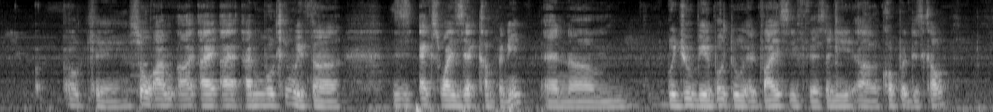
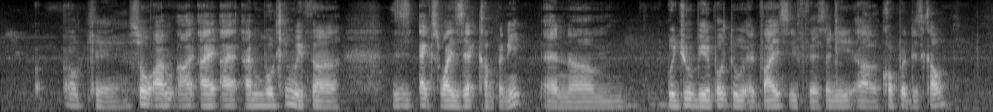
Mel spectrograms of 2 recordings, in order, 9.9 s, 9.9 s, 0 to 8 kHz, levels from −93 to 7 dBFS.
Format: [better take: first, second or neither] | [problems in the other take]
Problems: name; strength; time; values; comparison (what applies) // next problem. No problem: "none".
second | background sound (Bicycle); 19 dB below the speech // room echo; dies away in 0.4 s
